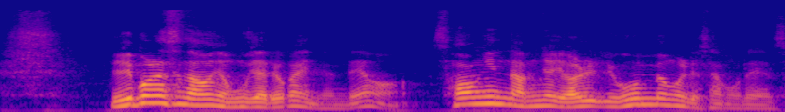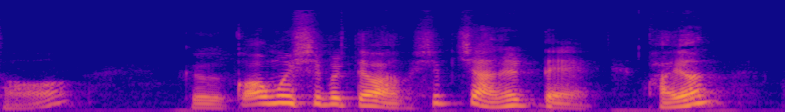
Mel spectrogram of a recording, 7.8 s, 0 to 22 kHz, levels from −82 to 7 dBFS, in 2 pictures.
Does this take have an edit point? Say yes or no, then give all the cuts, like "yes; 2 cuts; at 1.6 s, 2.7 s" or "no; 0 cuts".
no; 0 cuts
